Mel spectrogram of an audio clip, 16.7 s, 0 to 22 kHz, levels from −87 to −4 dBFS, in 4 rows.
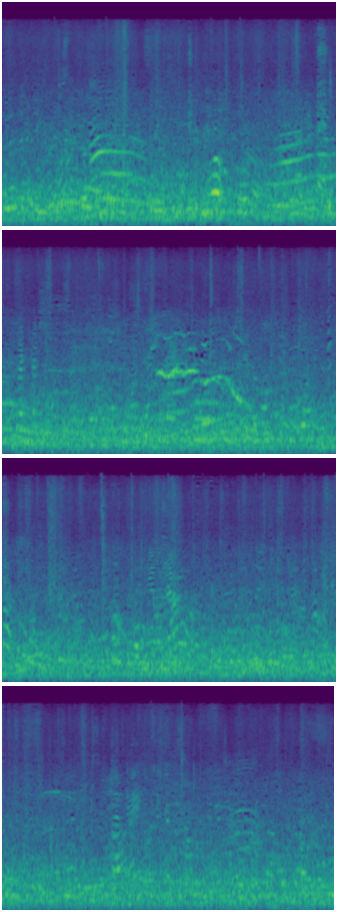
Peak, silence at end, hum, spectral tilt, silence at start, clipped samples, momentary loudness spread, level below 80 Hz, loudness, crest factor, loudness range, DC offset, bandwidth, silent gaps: -10 dBFS; 0 s; none; -5.5 dB/octave; 0 s; under 0.1%; 6 LU; -50 dBFS; -29 LUFS; 18 dB; 4 LU; under 0.1%; 16 kHz; none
